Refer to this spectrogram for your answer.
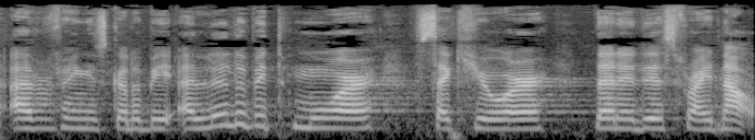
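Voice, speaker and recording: A woman's voice with a Polish accent. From Poland. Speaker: penetration tester and security trainer. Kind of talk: conference talk.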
